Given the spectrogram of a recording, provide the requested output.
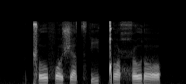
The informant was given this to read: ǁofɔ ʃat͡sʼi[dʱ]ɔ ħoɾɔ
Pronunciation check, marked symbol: incorrect: ǃ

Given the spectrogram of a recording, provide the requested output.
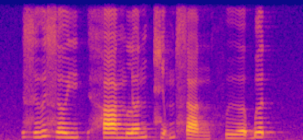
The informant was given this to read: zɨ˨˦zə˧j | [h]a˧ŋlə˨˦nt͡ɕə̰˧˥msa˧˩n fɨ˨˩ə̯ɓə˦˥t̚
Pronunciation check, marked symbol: correct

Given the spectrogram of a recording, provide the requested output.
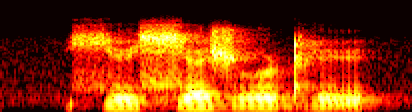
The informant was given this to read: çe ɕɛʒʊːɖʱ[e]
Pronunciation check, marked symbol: correct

